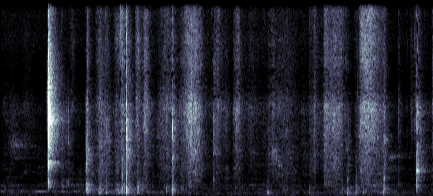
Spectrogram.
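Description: Light clicks, taps and scraping of plastic spice jars and a small plastic spoon being handled on a kitchen counter. There is a sharp click about half a second in, a quick run of taps soon after, and a jar lid being twisted open near the end.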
